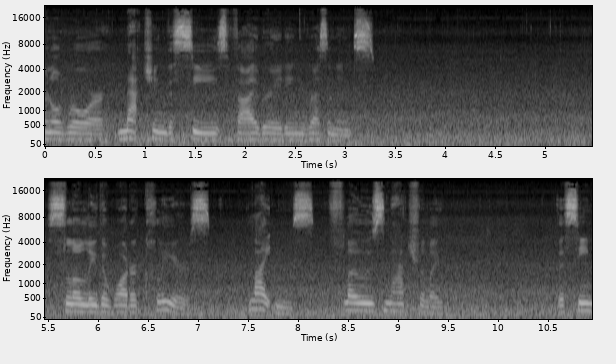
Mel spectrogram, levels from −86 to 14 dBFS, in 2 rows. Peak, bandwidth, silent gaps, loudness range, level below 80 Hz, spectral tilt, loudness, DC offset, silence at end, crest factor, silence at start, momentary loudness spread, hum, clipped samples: -6 dBFS; over 20 kHz; none; 4 LU; -46 dBFS; -3 dB/octave; -24 LUFS; under 0.1%; 0 s; 22 dB; 0 s; 22 LU; none; under 0.1%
